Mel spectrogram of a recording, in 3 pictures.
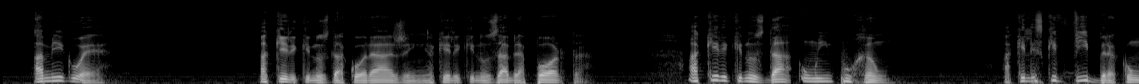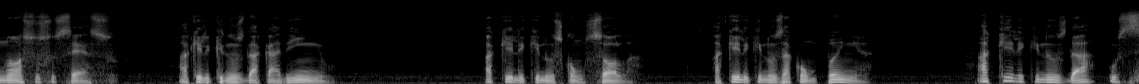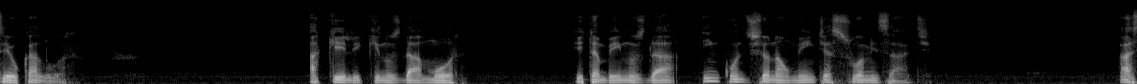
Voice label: M; DIA DO AMIGO; Telemensagens 2017; Datas Mistas

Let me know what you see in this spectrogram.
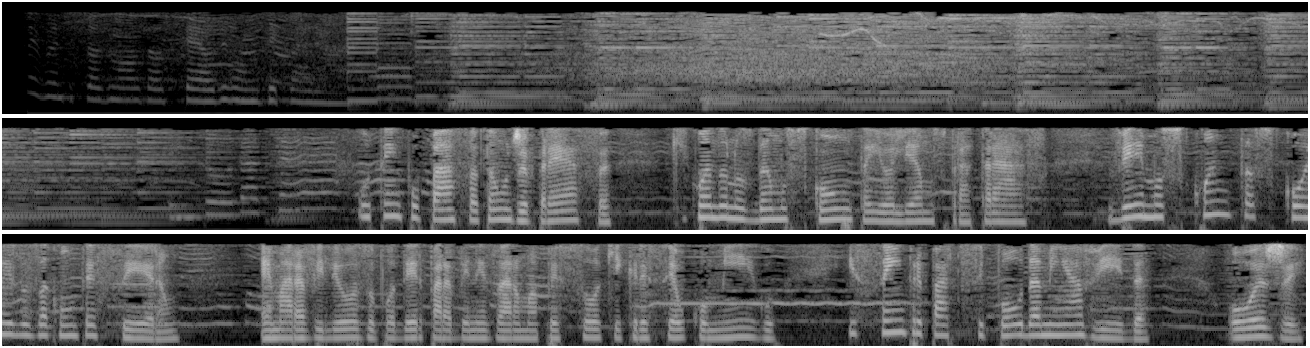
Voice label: Irmã Feminino; Telemensagens 2017

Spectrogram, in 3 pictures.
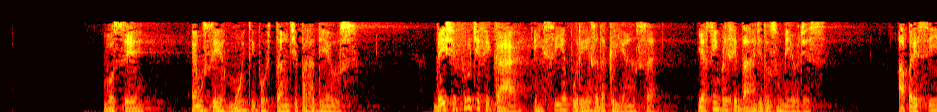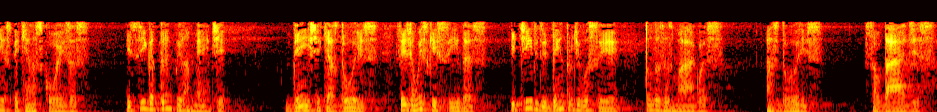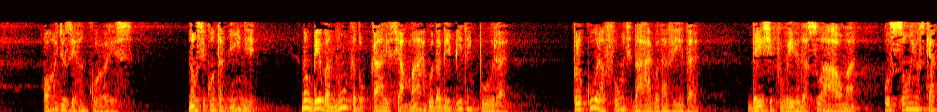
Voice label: Otimismo Geral Masculino

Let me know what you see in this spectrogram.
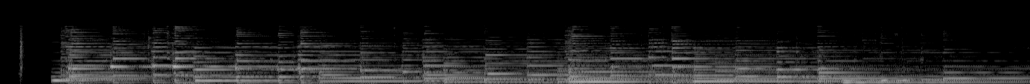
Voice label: BODAS DE PRATA (F), Telemensagens; Amor; Telemensagens 2017

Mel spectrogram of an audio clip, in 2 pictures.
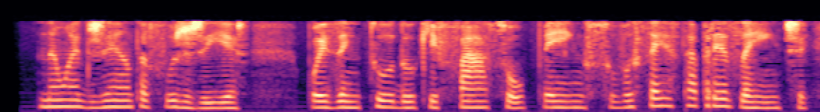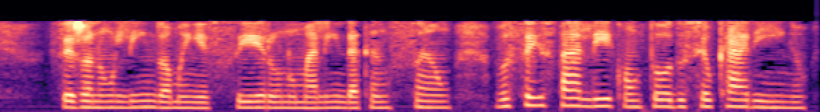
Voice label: SAUDADES ROMANTICA, Telemensagens, Só Voz, fem

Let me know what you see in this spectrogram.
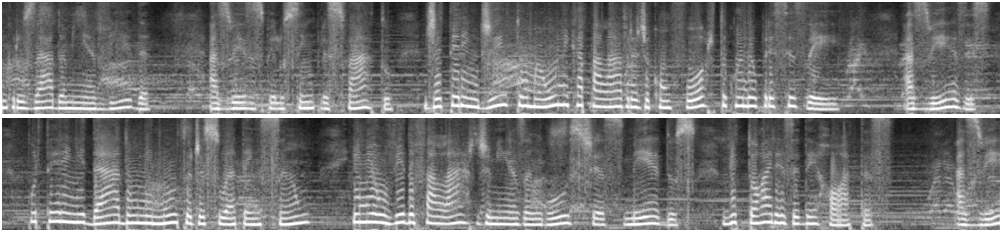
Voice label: TELEMENSAGEM AMIZADE PARA AMIGA VOZ FEM

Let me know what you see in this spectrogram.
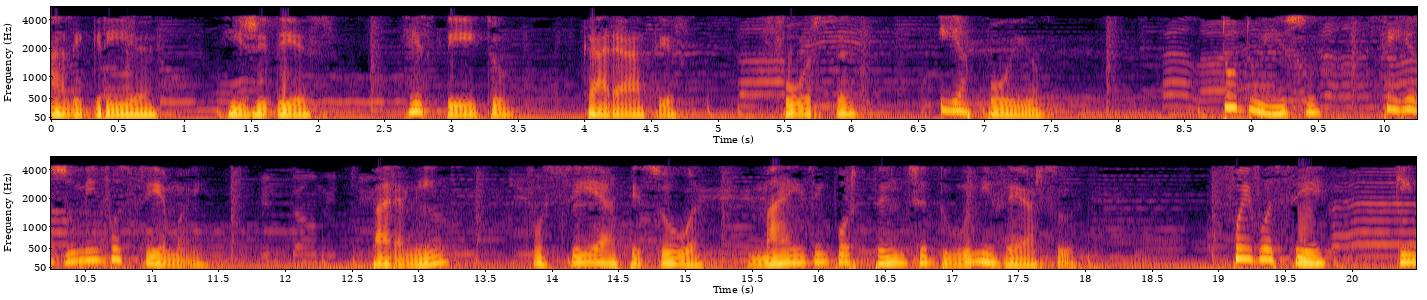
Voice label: MÃE CARINHO F; Telemensagens 2017

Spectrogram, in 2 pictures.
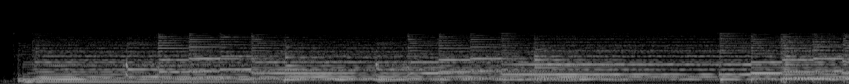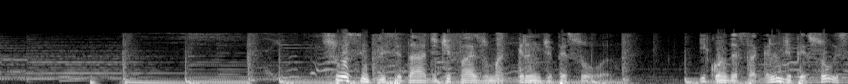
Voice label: Agradecimento pelo Convite Masculino; Telemensagens; Convites e Agradecimentos; Telemensagens 2017

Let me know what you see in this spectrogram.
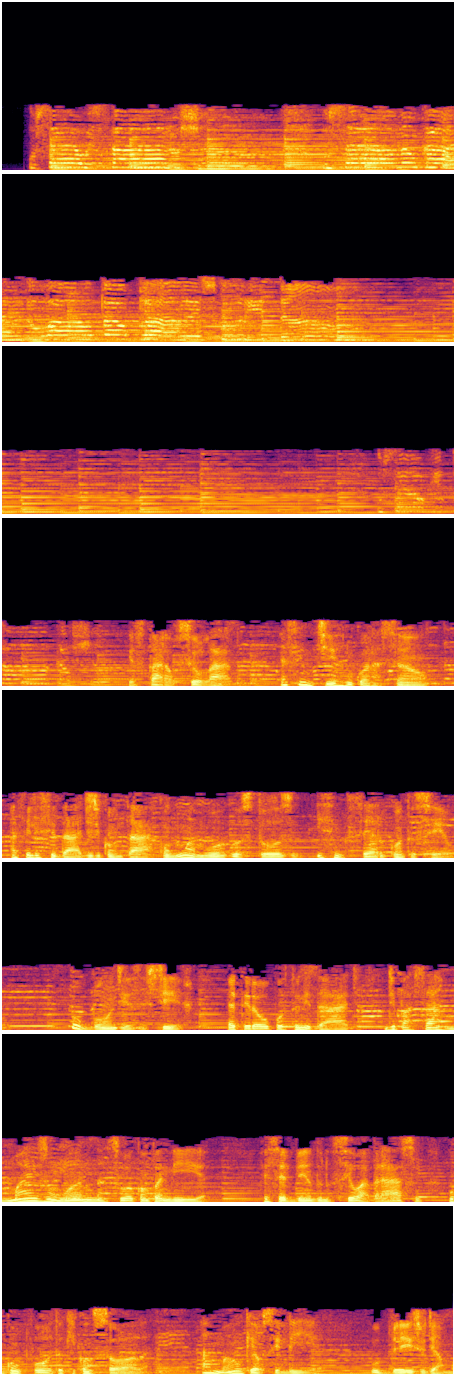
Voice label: Ano Novo Romântico Masculino, Telemensagens; Natal e Ano novo

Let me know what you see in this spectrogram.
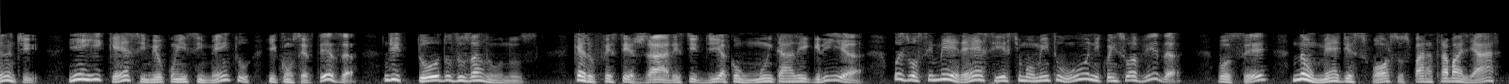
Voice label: Dia Professor Masculino, Telemensagens, Só Voz; DATAS COMEMORATIVAS

